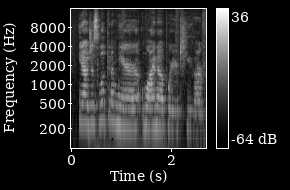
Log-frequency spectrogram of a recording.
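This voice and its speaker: Noticeable background noise fills the clip. Through it, a woman's voice comes across. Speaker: video creator. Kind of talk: tutorial. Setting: voiceover recorded separately. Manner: casual, filler-heavy.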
